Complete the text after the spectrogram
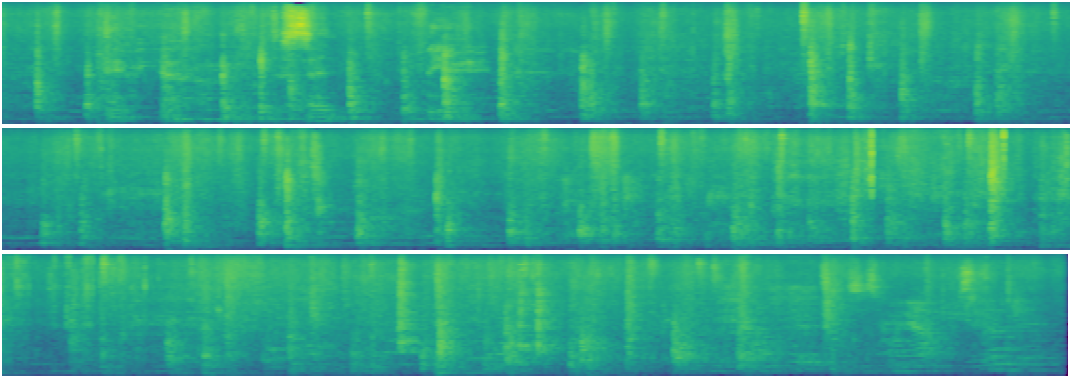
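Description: Footsteps crunch and scuff on a stone floor in a narrow passage.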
